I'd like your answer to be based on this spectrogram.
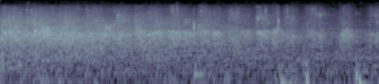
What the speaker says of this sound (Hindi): जोरदार तालियों से काव्या का स्वागत करें।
